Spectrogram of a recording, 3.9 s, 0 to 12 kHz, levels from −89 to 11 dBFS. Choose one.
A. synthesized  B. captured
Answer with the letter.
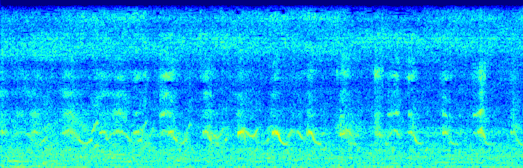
A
